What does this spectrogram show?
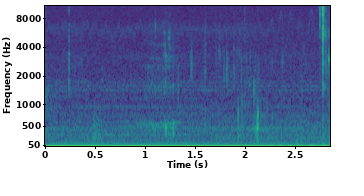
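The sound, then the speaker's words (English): Someone takes a quiet sip of a drink, with soft wet mouth sounds and small slurps, ending in a brief sharper slurp; no one speaks. “I gotta take another sip of this one, y'all.”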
